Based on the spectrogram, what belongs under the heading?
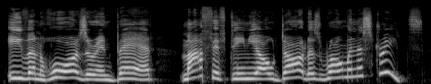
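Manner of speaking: high-pitched scolding rant; shouting mother. A narrator's reading. Mother shouts at her teenage daughter for coming home late, high and angry. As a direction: rage at the runaway daughter. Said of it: "She was cursing and shouting".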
